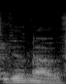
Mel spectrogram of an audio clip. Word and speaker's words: Villeneuve: Pretty sure he's French and it's pronounced Villeneuve.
